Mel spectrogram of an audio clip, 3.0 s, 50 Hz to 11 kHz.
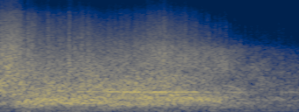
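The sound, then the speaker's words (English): Mike Lithgow's Supermarine Swift jet fighter, with reheat on, roars past about 50 feet above the sea in a loud, continuous rushing blast that holds steady, then gradually fades as it tears away towards the mountains at Yeffren, its hissing upper edge dying away. No voices. “He's got the reheat on, and that is the thing that really makes the bang.”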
